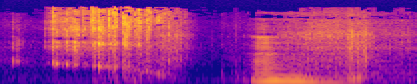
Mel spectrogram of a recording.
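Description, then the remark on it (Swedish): A loud, dry crunch of someone biting into truffle potato chips, a crackly burst lasting under a second, followed by a low hummed murmur through a full mouth as chewing continues. “Förlåt, jag måste ta ett chips.”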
